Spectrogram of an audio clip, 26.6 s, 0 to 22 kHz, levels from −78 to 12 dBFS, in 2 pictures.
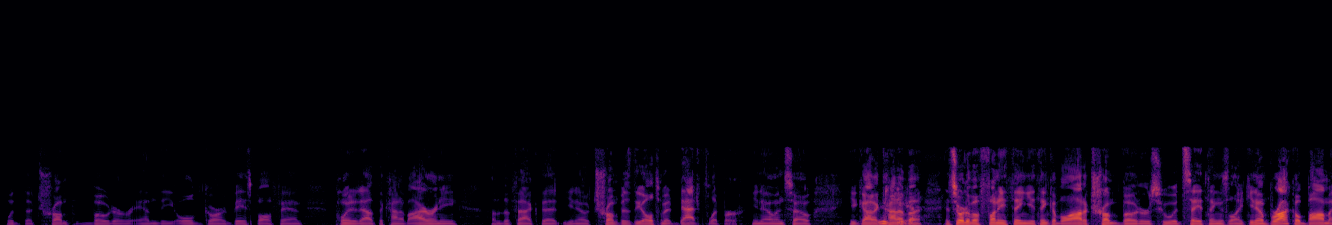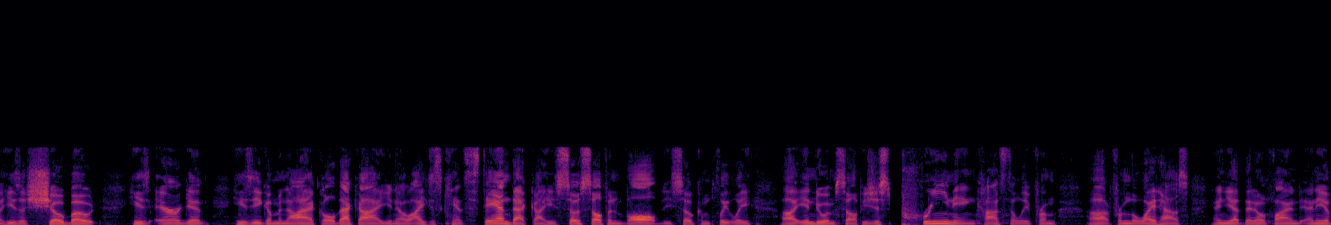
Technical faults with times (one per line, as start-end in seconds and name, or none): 0.05-12.43 automatic gain rising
